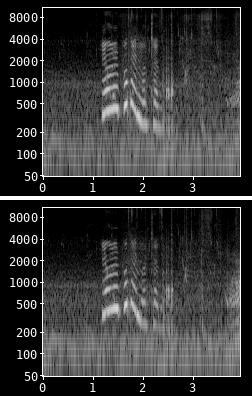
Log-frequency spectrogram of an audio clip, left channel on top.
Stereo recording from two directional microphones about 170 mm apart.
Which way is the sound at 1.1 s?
45° left (ahead or behind).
